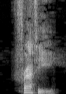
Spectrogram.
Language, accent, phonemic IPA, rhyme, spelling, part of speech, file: English, Australia, /ˈfɹæti/, -æti, fratty, adjective, En-au-fratty.ogg
- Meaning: Resembling or characteristic of a frat boy in behavior or appearance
